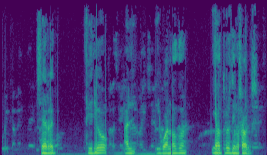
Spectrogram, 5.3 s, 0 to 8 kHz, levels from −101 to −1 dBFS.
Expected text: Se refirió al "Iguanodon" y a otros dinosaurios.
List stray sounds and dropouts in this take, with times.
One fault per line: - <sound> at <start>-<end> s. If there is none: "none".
- dropout at 3.4-3.5 s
